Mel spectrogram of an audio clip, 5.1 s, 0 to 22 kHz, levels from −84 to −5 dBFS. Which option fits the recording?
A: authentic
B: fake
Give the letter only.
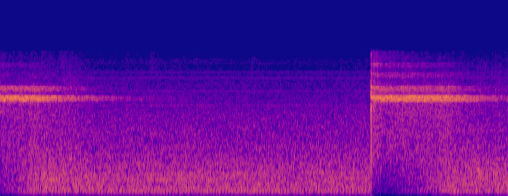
A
